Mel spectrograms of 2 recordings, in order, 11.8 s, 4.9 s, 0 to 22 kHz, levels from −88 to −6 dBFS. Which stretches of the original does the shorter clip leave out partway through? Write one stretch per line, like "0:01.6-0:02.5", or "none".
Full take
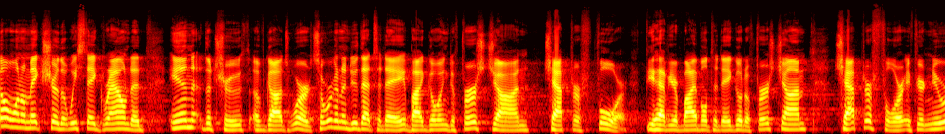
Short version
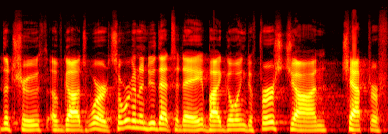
none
